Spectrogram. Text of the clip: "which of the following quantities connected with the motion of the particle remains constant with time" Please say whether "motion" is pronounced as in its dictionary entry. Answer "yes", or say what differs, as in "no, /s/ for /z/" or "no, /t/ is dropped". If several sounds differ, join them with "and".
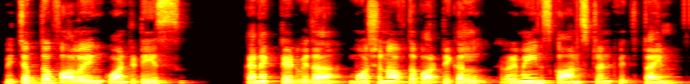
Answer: yes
